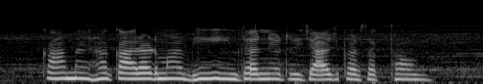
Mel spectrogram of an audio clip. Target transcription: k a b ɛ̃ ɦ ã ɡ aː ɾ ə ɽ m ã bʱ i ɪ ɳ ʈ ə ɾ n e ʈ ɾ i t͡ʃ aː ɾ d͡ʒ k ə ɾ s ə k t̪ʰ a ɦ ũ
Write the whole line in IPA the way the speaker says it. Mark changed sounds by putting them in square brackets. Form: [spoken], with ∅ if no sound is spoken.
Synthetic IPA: k a [m] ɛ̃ ɦ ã [k] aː ɾ ə ɽ m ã bʱ i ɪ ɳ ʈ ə ɾ n e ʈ ɾ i t͡ʃ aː ɾ d͡ʒ k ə ɾ s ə k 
